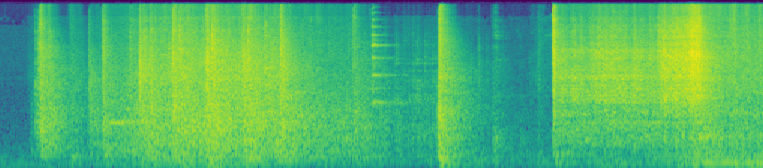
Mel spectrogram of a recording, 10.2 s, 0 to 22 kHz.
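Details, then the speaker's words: 1987 Chevy Suburban engine after water pump replacement (bad gaskets, broken bolts), running on plain water to check for leaks before a 50-50 antifreeze mix: brief crank, prompt catch, steady even idle with no knocks or squeals; normal start and idle. "So we'll just fire it up, let it warm up. And once I know it's leak-free, I'm going to dump the water and mix it 50-50 with antifreeze."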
